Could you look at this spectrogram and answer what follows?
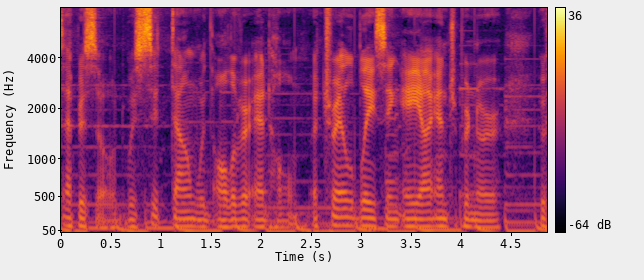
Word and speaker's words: Oliver Edholm: So welcome to Oliver Edholm. In Swedish, I guess it's Oliver Edholm, but no one would understand what I'm saying if I pronounced your name that way.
